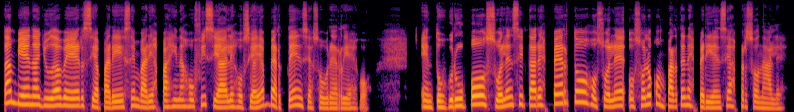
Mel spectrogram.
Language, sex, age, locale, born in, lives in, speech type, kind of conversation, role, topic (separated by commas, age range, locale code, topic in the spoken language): Spanish, female, 40-44, es-VE, Venezuela, United States, read, expert-assistant, expert, ¿Puedo confiar en los consejos de seguridad alimentaria que circulan en redes sociales o debería buscar fuentes más oficiales?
